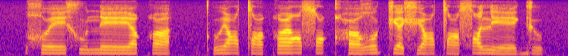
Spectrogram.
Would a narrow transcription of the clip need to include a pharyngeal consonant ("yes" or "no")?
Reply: no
